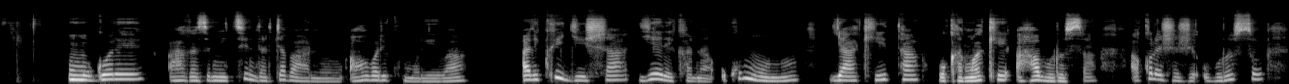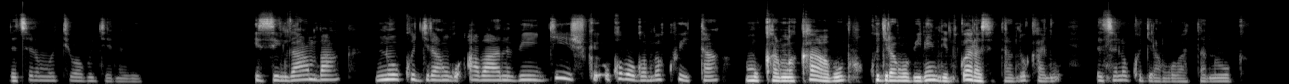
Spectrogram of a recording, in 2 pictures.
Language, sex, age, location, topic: Kinyarwanda, female, 18-24, Kigali, health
